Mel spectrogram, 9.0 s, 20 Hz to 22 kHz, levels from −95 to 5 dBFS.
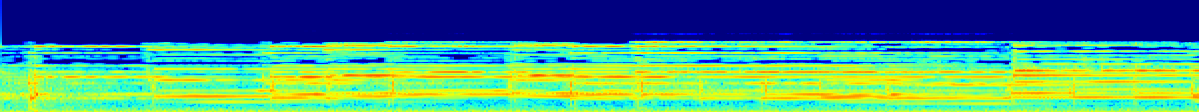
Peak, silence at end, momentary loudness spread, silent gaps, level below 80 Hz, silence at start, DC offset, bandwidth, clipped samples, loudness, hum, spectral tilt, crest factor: -2 dBFS; 0 s; 6 LU; none; -36 dBFS; 0 s; under 0.1%; 5 kHz; under 0.1%; -16 LUFS; none; 2 dB/octave; 16 dB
